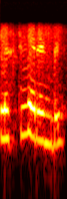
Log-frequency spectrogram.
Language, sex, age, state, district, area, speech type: Malayalam, female, 18-30, Kerala, Palakkad, rural, conversation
